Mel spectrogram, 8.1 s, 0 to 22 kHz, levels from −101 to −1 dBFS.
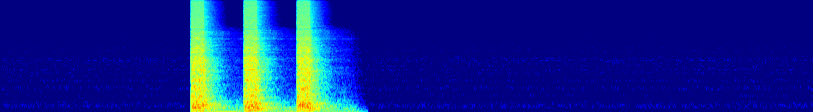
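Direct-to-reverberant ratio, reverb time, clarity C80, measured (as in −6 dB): −1.0 dB, 0.55 s, 17.5 dB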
